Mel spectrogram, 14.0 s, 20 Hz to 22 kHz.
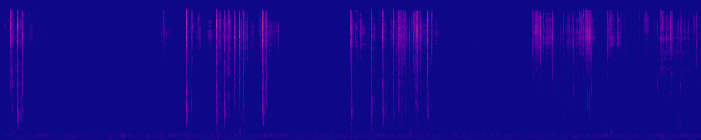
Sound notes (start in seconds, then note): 0.3 keyboard clacking; 8.3 keyboard clacking continues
